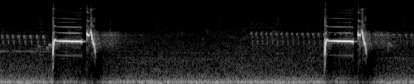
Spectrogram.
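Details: Two bar-winged prinia phrases about three seconds apart, from a lure recording for catching prinias. Each starts with a snapping click, holds a flat high whistle, then ends in a brisk two-part chirp.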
